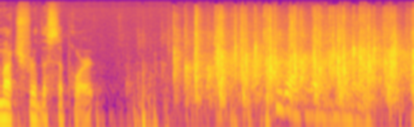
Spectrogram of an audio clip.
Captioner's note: audience applauding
